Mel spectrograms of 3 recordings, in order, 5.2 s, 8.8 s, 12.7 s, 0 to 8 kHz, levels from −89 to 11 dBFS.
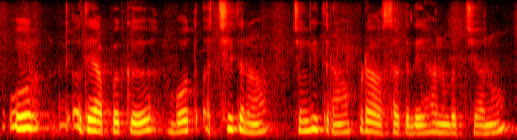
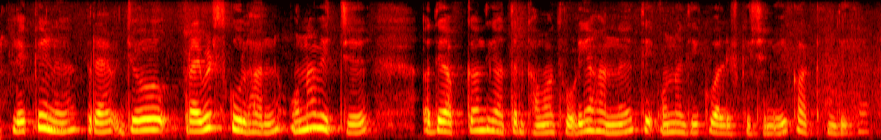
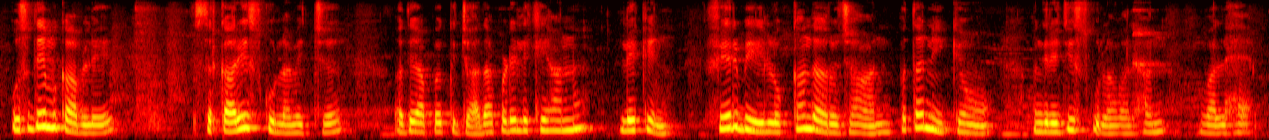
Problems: background sounds at intervals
